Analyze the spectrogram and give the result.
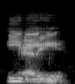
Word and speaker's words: Ede: And pronounce E-D-E. Ed? – Idy? – Eddie. – Eddie. – Eddie? – Eddie. – Eddie? – Yeah.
